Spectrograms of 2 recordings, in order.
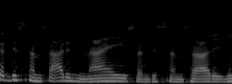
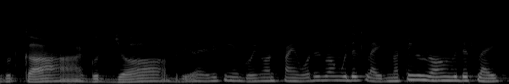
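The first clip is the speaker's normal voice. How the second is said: high, smug worldly householder voice; a hint of a cheerful family man defending his life; people who say life is fine; 6 semitones higher than usual. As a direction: mimic a contented man brushing off the Swamiji. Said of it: "we say".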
